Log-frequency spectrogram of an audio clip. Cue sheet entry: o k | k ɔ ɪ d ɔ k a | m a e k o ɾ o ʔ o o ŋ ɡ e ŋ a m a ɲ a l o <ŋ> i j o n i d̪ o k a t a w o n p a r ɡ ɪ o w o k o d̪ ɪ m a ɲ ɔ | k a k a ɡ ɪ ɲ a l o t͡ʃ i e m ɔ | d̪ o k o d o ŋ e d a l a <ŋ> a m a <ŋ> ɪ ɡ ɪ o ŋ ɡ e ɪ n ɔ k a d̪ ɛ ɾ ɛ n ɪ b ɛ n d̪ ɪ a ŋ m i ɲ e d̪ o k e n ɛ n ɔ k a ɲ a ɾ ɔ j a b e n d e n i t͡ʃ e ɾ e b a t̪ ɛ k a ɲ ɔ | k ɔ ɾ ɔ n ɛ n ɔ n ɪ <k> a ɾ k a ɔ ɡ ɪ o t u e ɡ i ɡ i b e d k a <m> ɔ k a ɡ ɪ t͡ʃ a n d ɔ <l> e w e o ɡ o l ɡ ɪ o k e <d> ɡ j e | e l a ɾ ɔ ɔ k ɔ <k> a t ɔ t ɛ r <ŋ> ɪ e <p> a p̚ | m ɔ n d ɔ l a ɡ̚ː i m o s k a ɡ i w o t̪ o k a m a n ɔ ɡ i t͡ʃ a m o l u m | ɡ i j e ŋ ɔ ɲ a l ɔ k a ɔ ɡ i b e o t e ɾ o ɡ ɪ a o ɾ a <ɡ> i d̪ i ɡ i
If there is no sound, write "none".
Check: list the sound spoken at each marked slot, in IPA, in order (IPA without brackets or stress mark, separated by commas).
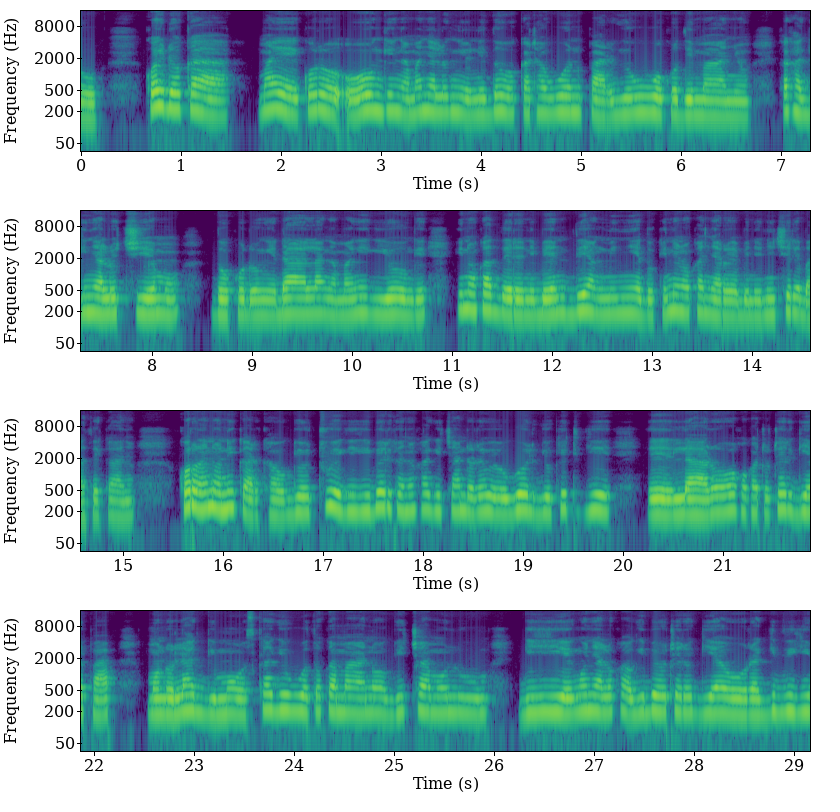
ŋ, ŋ, ŋ, k, ɲ, ɾ, t, k, ɡ, p, ɡ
